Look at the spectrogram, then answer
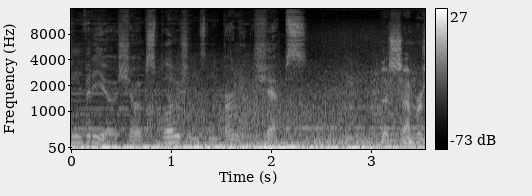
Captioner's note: explosion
